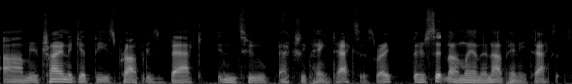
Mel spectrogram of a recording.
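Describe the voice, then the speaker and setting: A man with an American accent talks at a fairly quick pace in a fairly low pitch. It is a normal speaking voice on a very clean recording with a silent background. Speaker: political strategist. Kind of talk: radio panel discussion. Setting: studio.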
